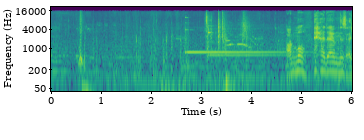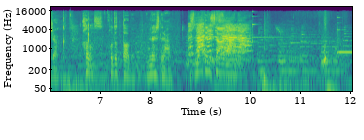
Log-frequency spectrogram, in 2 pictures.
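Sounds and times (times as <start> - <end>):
doorbell chime ding-dong: 2.7 - 4.7.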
